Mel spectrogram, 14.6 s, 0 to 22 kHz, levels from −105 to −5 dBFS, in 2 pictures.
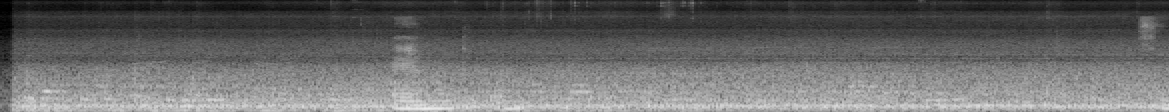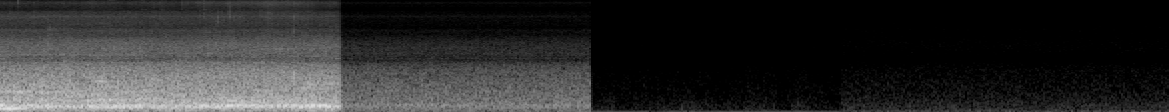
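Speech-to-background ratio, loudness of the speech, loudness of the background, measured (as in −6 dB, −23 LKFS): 1.0 dB, −24.0 LKFS, −25.0 LKFS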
